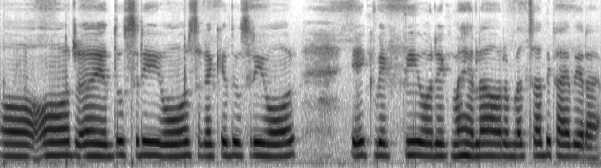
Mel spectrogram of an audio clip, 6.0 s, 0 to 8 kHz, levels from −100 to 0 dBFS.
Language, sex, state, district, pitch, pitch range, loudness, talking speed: Hindi, female, Delhi, New Delhi, 225 Hz, 220-235 Hz, -11 LUFS, 190 wpm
